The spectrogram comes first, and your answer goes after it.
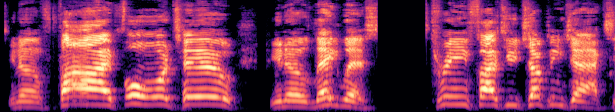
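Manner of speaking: mock drill instructor yelling a jumbled count. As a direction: bark the count like a drill instructor who can't count. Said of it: "but they can't count".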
